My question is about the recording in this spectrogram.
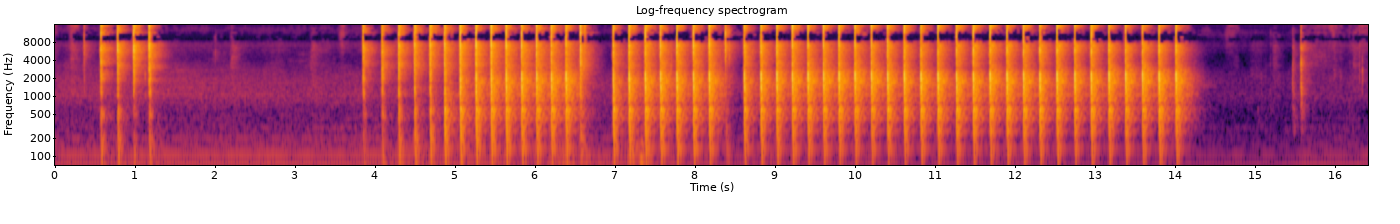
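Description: Orange plastic toy hammer striking a plastic chisel held against a plaster dinosaur-egg dig kit. There are four quick taps about half a second in. From about four seconds in comes a fast, steady run of taps, about four or five a second, broken by two short pauses, which stops abruptly near fourteen seconds.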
